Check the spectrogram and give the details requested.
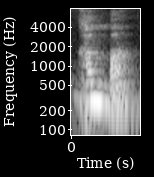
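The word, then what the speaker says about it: かんばん: 요게 들어가 있는데 문제는 이 널판지 판자가 음이 두 개예요. 항도 되고 만도 돼요. 항도 되고 만도 돼요. 그러니까 두 가지 음을 갖고 있는데 지금은 어떻게 들어가 있냐면 칸 반이에요. 칸반 타금 넣어서 읽어주시면 되겠습니다.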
